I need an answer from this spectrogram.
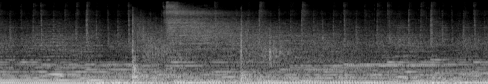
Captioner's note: guns firing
